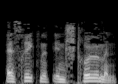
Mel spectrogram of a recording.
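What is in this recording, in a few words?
rain, German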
